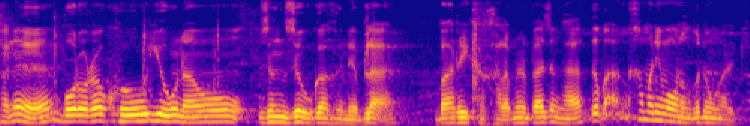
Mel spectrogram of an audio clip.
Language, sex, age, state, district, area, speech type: Bodo, male, 30-45, Assam, Baksa, urban, spontaneous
